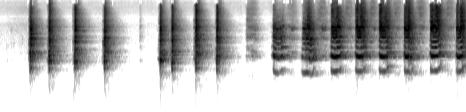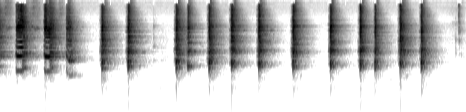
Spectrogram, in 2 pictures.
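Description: A wooden box call imitates a cutting turkey hen in loud, sharp yelps, first in quick separate clucks, then a fast run of rapid cuts, then spaced clucks again, alone and close.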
